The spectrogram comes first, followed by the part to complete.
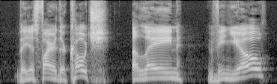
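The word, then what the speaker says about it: Alain Vigneault: just fired their coach elaine vigno i believe is how you say it after losing their ninth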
